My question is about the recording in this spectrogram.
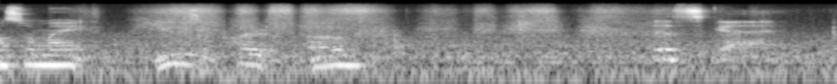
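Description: Sheets of paper sliding and rustling against each other and the paper trimmer's bed as they are shifted into place, in a series of short scrapes with the loudest near the end. A few brief wordless vocal murmurs come in the first half.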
